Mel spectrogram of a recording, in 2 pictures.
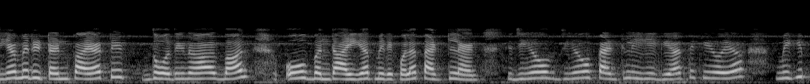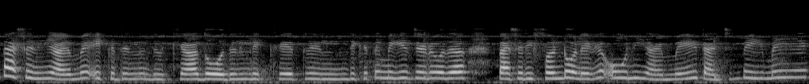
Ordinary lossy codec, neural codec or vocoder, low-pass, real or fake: none; none; 5.4 kHz; real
